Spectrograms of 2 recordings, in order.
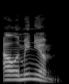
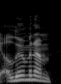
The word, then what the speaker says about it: aluminium: man for $5 uh saying that I mispronounced aluminium of course the Americans say aluminum and the Americans of course are wrong in their pronunciation whose language do you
